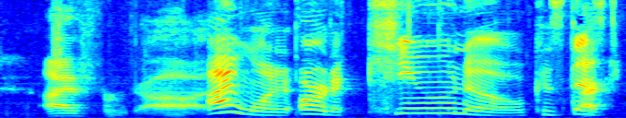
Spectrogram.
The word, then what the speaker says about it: Articuno: I want an Articuno, because that's how you say it.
